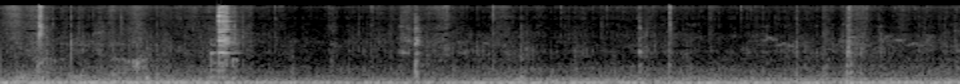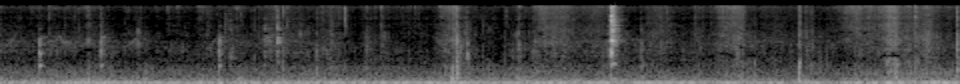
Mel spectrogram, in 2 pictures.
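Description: Light metal clinks and scrapes from a stainless baking tin and its wire rack handled with leather gloves in campfire ash, with two sharper clinks, one about a second in and one near the end, over a steady low rumble.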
